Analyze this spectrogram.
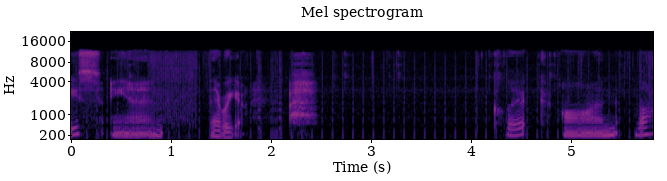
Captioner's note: sighs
